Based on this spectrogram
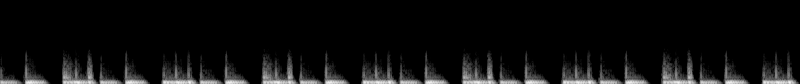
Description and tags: cw-120bpm-e-Bass
this is the bass hook of one of my tracks. (called 'counterworld')
recording of the moog minitaur is done with a motu audio interface and ableton live sequencer software.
